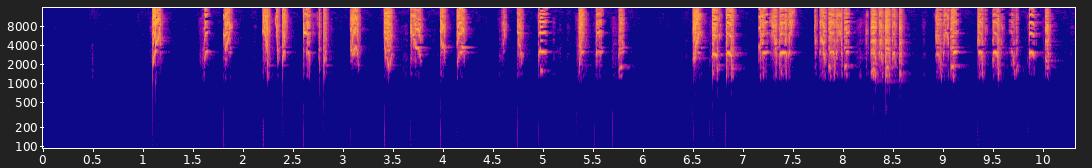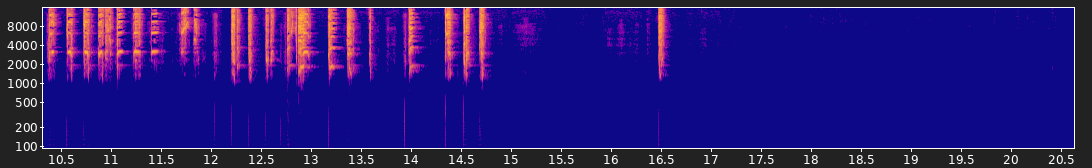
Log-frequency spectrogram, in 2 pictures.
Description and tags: flamingo glass speedmarker
Simulated speedmarker on whiteboard sound: Flamingo rubbed on a wet glass surface. Recorded with Zoom H4n
Speedmarker, marker, writing, draw, drawing, scribble, write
